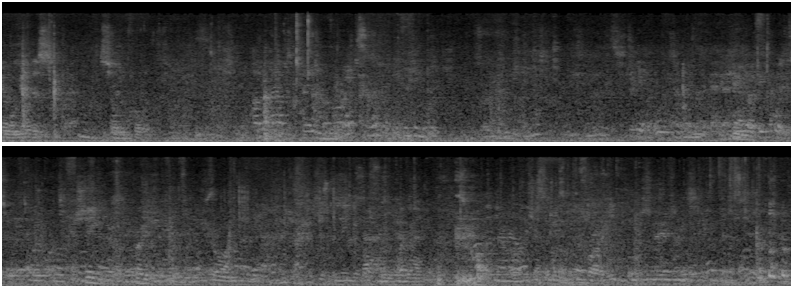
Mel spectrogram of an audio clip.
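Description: Several adults talk quietly in a room, their voices overlapping.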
